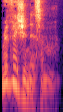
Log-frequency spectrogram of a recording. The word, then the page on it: revisionism: British English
